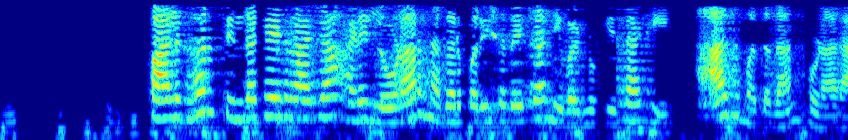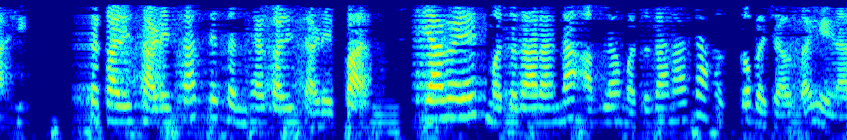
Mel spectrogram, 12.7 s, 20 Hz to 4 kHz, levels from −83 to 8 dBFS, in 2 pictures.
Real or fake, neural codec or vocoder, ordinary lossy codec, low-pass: real; none; AAC, 16 kbps; 3.6 kHz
